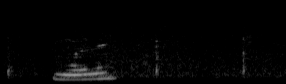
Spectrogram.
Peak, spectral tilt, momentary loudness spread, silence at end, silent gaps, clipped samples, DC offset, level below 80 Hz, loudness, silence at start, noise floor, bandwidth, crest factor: -26 dBFS; -3 dB/octave; 23 LU; 0.05 s; none; under 0.1%; under 0.1%; under -90 dBFS; -38 LUFS; 0.05 s; -61 dBFS; 16.5 kHz; 18 dB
